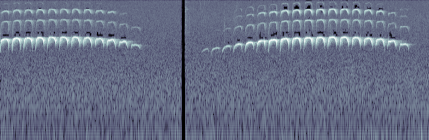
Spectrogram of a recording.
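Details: Large-tailed antshrike (bujara) delivering two bouts of loud, ringing whistles, each about a dozen arched notes at a steady pace, the second bout opening with lower notes that quickly rise, separated by a brief pause.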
